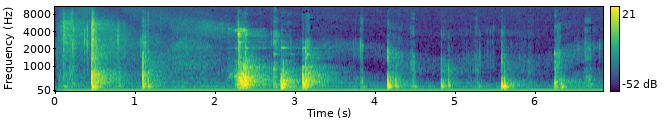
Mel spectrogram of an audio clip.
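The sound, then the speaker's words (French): A glass bottle and two glasses clink and knock as they are handled at a bar counter. Many sharp, irregular taps and knocks, some louder than others, sit over a low, steady background hum. “Et va au comptoir prendre une bouteille et deux verres.”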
